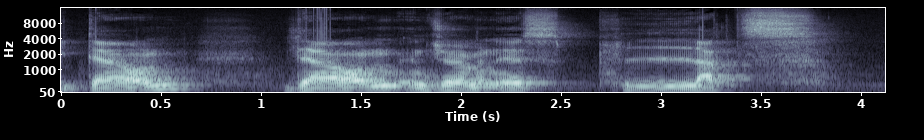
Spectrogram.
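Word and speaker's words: Platz: Down in German is plut. Plots. The next one could be heel. here in German is fouse. You would spell that probably fo o zs something like that.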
